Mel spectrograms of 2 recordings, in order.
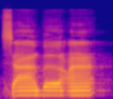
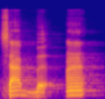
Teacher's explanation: Qalqalah artinya memantul, sugro itu kecil. Bunyi ba pantulkan tapi kecil saja. Pantulannya mengalir, jangan berlebihan. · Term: qalqalah sugro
